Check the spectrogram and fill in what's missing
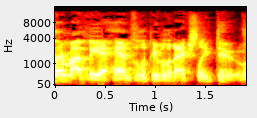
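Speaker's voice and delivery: exaggerated, over-the-top Texas drawl. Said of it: "Texas people talking like this".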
